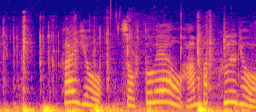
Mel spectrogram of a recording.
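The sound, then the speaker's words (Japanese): A handful of crisp computer keyboard clicks, the NVDA screen reader key plus the down arrow being pressed, spaced irregularly beneath a rapid, continuous talking voice. “NVDA キープラス下矢印です。”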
